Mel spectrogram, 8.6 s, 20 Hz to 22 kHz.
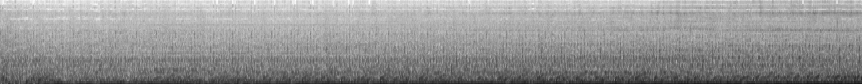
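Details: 1959 Graymarine 109 marine engine from a 1959 19' Lyman, after a complete overhaul, oil-pressure priming, timing set and carburetor adjusted: low, smooth, even idle with a steady rhythm, no misses or clatter; normal, well-tuned idle.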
